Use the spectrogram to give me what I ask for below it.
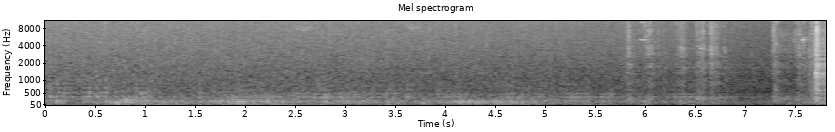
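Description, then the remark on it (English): Steady rain falls on a yard with a deep, rumbling wash of thunder underneath, and toward the end sharper drips and patters spatter over the downpour. “One of those wild girls next door is standing out in the rain, arguing with her boyfriend.”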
